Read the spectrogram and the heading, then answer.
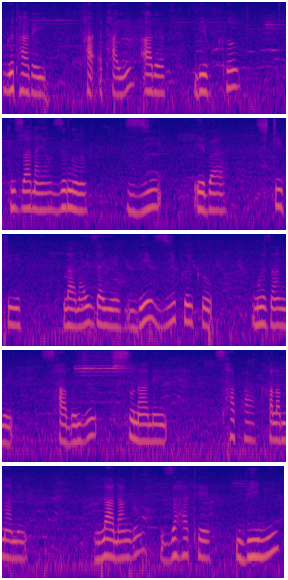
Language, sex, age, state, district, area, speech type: Bodo, female, 30-45, Assam, Udalguri, urban, spontaneous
